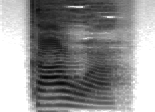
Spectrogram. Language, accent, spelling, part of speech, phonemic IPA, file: Swahili, Kenya, kawa, verb / noun, /ˈkɑ.wɑ/, Sw-ke-kawa.flac
- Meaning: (verb) to delay, be late, tarry; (noun) cover (of food)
